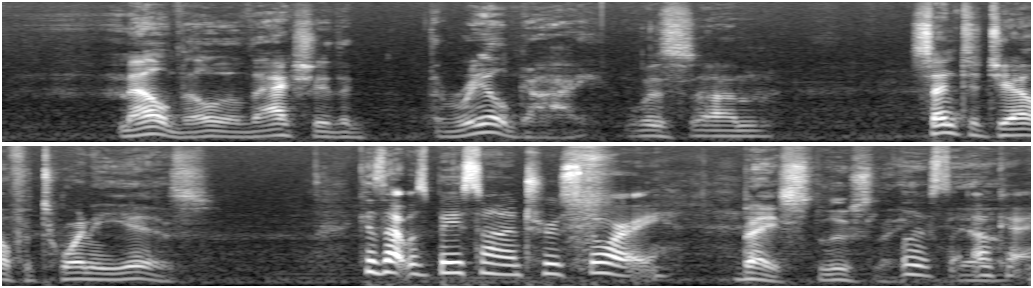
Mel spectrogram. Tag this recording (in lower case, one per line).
speech
male speech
